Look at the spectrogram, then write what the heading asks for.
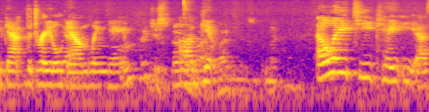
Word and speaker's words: latkes: the dreidel gambling game la tkes some people pronounce it Black Keys but my family we always pronounced it latkes so I'm not real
